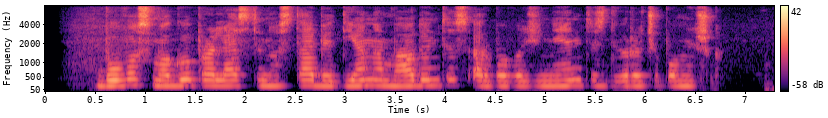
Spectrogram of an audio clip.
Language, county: Lithuanian, Vilnius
